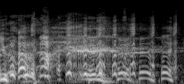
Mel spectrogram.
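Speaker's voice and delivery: high laughing turtle voice. Pretend. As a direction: squeeze it out like a turtle. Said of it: "this is my impression of a turtle".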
